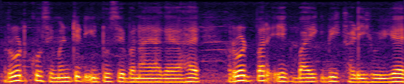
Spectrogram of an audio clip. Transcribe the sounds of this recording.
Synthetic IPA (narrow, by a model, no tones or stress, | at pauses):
ɾoːɖkoseːmɛ̃ɳʈɪɖɪ̰̃ːɳʈõsebɐnaːjaɡɐjaɦɛː | ɾoːɖ̚pɐɾḛːk̚baːɪkbʱikʰɐɽiɦʊiɦɛː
